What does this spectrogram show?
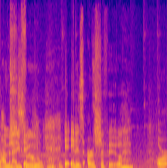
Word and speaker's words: Urshifu: It is Urshifu. Or Urshifu, depending on your pronunciation.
